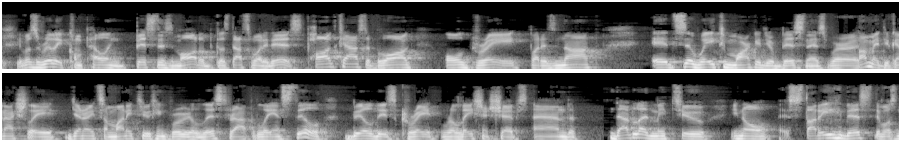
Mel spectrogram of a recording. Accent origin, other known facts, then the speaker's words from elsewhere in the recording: Sweden; English is a second language; now in Barcelona, Spain; I mean, I'm originally from Sweden. Now I'm living in Barcelona at the time of this recording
